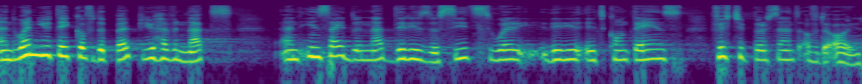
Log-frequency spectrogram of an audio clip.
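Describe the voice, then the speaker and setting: At a very slow pace, a woman with a non-native accent speaks in a dark, mellow tone at a medium pitch. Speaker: professor giving a conference talk. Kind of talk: lecture. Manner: halting, many fillers and restarts.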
